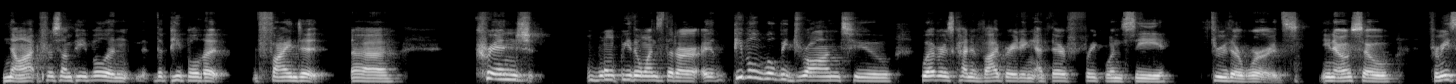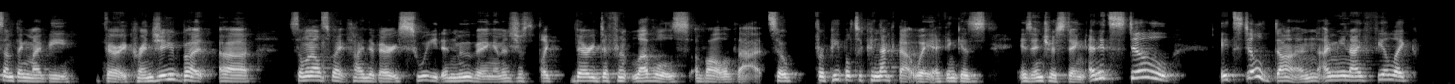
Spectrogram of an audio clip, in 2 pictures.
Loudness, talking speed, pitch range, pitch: -14 LUFS, 185 wpm, 155-205 Hz, 175 Hz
